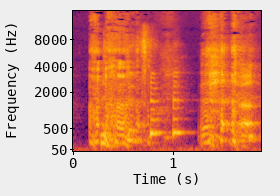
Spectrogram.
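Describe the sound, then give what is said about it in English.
A human voice imitates a cough, mimicking a gadget that coughs whenever cake or other food is eaten: two rough, throaty bursts separated by a brief pause. “it just coughs. It goes like,”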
